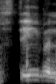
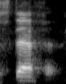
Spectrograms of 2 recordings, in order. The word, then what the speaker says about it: Stephen: to come there yeah they actually pronounced step stefen they think they called him Stephen they kept calling him Stephen instead of stefen all right Stephen Curry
